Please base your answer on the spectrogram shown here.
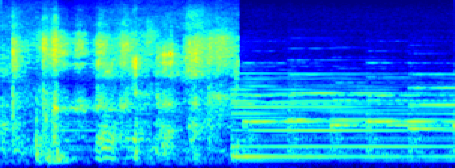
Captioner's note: laughter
